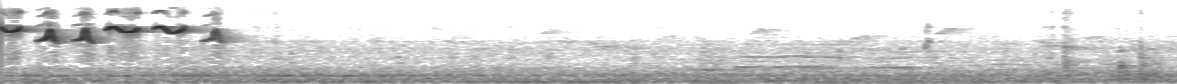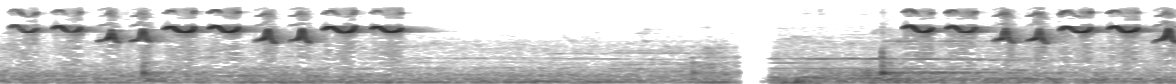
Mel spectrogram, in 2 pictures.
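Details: Cinereous tit singing, played as a lure to prompt birds into song: three short bursts of sharp, high, whistled notes repeated quickly, with long quiet gaps of faint low rumble between them.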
